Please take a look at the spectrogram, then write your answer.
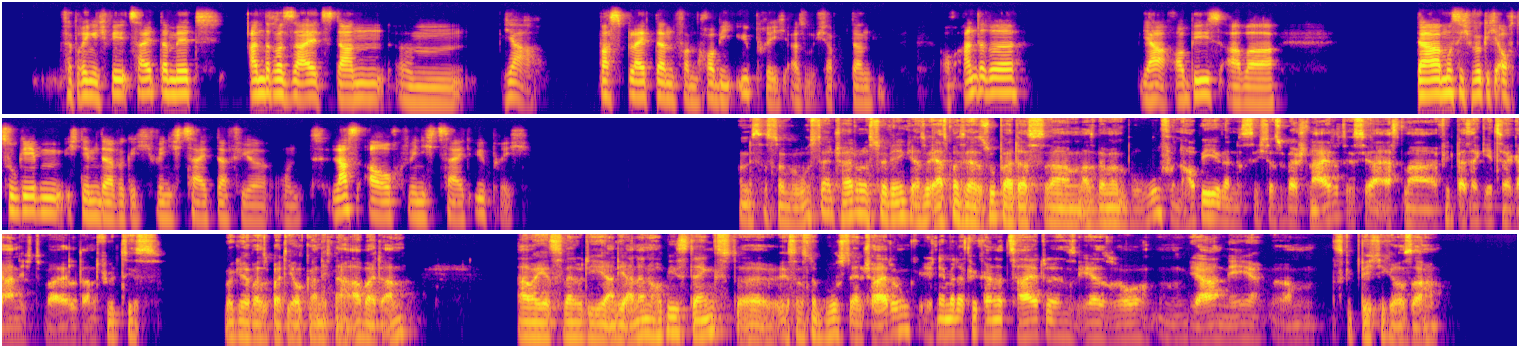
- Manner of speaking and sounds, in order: other background noise; tapping; stressed: "lass"
- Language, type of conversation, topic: German, advice, Wie kann ich zu Hause endlich richtig zur Ruhe kommen und entspannen?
